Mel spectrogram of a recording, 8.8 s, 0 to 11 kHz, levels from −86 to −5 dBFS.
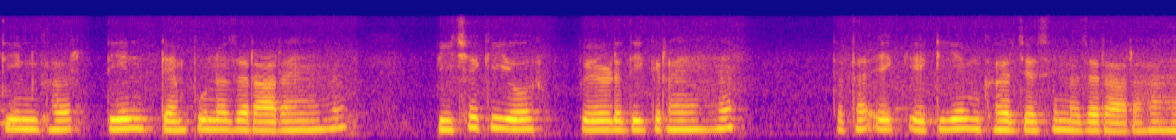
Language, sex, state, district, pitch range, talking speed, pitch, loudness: Chhattisgarhi, male, Chhattisgarh, Raigarh, 170-185 Hz, 170 wpm, 175 Hz, -16 LUFS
